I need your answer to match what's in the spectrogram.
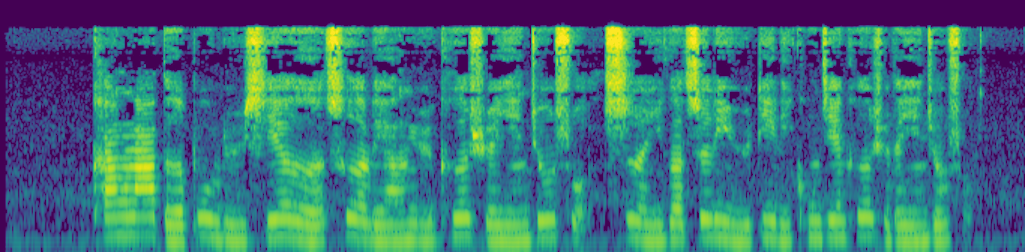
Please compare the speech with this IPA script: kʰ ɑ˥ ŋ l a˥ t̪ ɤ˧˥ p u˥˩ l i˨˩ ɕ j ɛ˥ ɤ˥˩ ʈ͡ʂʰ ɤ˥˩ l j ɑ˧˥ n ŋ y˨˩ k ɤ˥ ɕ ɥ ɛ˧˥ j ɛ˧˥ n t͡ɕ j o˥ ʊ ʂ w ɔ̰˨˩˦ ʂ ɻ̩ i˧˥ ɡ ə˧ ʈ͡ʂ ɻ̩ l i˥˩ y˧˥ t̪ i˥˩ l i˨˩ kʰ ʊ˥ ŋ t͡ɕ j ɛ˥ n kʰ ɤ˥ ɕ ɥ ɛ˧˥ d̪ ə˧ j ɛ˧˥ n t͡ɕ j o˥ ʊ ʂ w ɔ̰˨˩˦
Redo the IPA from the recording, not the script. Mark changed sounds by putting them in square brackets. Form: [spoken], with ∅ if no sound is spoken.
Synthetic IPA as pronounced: kʰ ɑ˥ ŋ l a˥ t̪ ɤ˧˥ p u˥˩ l [y˨˩] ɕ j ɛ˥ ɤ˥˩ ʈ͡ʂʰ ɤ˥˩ l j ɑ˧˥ [∅] ŋ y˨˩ [kʰ] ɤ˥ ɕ ɥ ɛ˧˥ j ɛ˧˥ n t͡ɕ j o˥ ʊ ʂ w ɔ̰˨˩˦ ʂ ɻ̩ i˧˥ ɡ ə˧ ʈ͡ʂ ɻ̩ l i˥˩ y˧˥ t̪ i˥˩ l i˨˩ kʰ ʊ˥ ŋ t͡ɕ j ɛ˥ n kʰ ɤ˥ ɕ ɥ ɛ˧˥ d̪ ə˧ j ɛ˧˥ n t͡ɕ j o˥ ʊ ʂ w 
